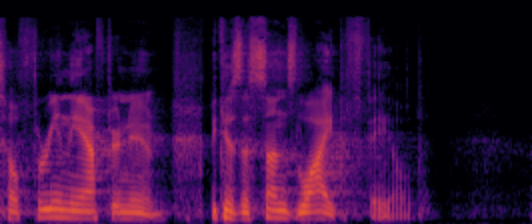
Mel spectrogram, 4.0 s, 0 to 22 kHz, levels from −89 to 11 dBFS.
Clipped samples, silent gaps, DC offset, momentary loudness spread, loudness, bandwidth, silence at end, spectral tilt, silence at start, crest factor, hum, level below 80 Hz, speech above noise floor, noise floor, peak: under 0.1%; none; under 0.1%; 13 LU; -32 LUFS; 16 kHz; 0.95 s; -4.5 dB/octave; 0 s; 22 dB; none; -72 dBFS; 38 dB; -70 dBFS; -10 dBFS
